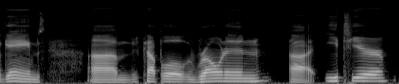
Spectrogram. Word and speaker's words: Eitr: There's a couple, Ronin, E-Tier, I think that's how you say it. It's EITR.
